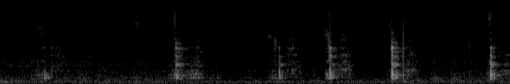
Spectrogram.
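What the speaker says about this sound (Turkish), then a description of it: "Bir tahtanın üzerinde ince ince doğrayalım" Sharp knife chops through jalapeno peppers hit a cutting board, spaced irregularly about once a second, close and fairly quiet, with no talking.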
